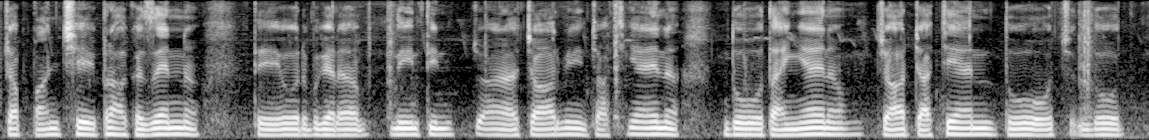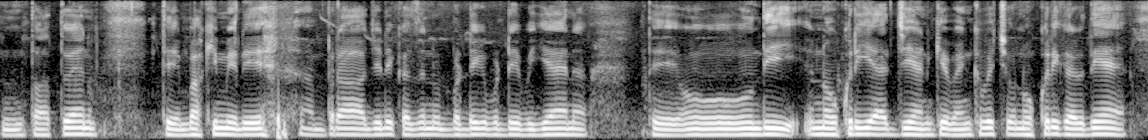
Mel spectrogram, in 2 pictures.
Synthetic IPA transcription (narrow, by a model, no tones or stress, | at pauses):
t͡ʃəppə̃ɲd͡ʒt͡ʃʰeːpəɾaːkəznt̪eːoːɾbəɡɛːɾaːiːnt̪ɪnt͡ʃaːɾmɪːĩt͡ʃaːt͡ʃɪjãːɦənd̪oːt̪aːɪjãːɦənt͡ʃaːɾt͡ʃaːt͡ʃẽɦənd̪oːd̪oː | t̪aːt̪oːɛnt̪eːbaːkiːmeːɾeːpəɾaːd͡ʒeːɽeːkəzənbəɖeːbəɖːeːbəjãːɦən | t̪eːõːd̪iːnɔːkɾiːɛːd͡ʒeːənkeːbɛ̃ŋkʋɪt͡ʃoːnɔːkɾiːkəɾd̪ẽːɛ̃ː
